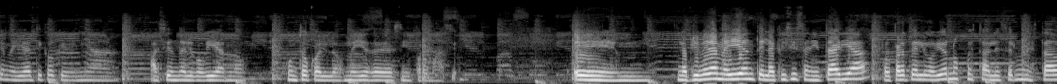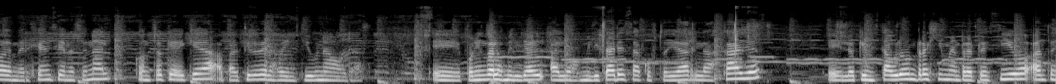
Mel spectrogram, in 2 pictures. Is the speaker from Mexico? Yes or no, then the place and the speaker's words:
no; Chile; now in Buenos Aires, Argentina; soy migrante chilena, vivo en Buenos Aires hace 10 años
